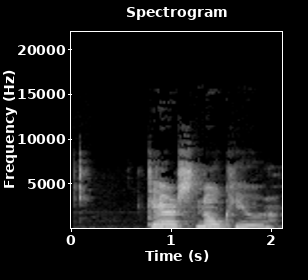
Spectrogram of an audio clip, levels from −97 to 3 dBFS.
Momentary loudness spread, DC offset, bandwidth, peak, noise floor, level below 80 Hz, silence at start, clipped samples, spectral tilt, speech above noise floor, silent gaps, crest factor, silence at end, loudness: 17 LU; under 0.1%; 9.4 kHz; -4 dBFS; -72 dBFS; -72 dBFS; 0.75 s; under 0.1%; -2 dB/octave; 49 dB; none; 20 dB; 0.05 s; -22 LUFS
